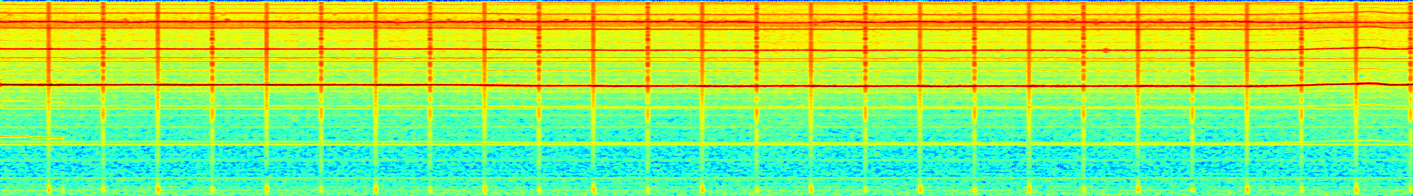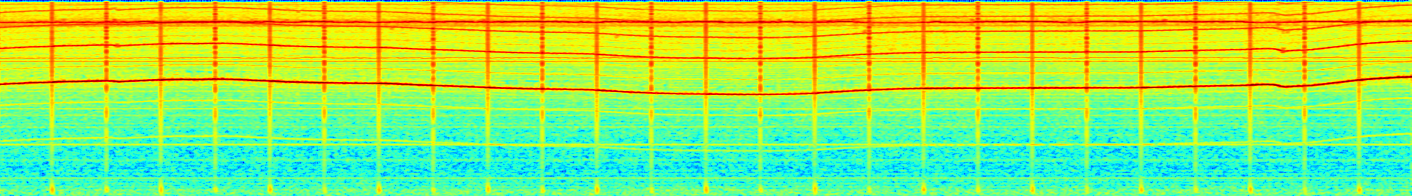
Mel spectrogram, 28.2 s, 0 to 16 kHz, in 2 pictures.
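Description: Steady high-pitched electrical whine on the Cessna 152's headset intercom audio, slowly rising and falling in pitch, with a faint tick about once a second. The engine itself is barely heard.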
